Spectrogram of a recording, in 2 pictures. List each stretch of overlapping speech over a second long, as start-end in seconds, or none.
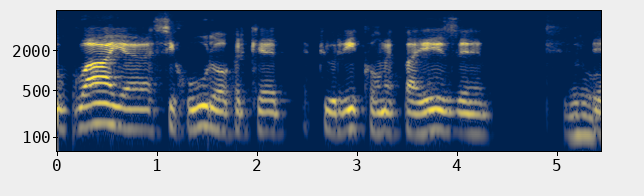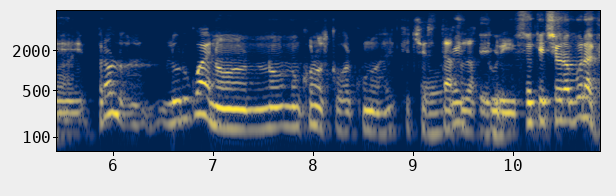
9.0-10.3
